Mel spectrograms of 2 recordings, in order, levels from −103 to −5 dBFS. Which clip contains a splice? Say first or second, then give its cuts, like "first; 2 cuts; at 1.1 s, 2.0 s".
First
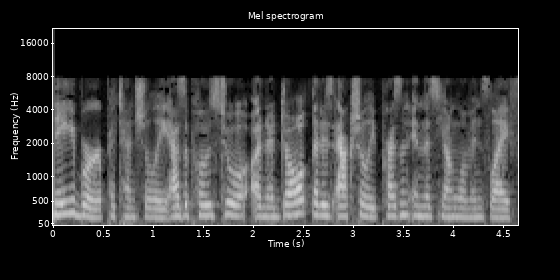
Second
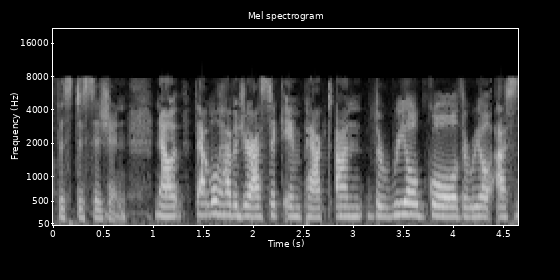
second; 2 cuts; at 1.3 s, 3.1 s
